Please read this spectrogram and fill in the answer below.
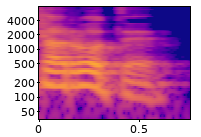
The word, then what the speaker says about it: Lanzarote: It's set in 1983 on the island of Lanzarote. – Yeah, is that the right way to pronounce it? How do you pronounce it in Spanish? – Lanzarote. – Lanzarote. Yeah. Okay.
